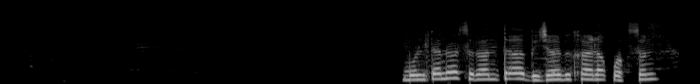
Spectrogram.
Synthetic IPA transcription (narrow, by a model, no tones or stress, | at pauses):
multanɔsuɾɔnt̪ɔbizɔjbixʰajɔlɔkpɔksun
